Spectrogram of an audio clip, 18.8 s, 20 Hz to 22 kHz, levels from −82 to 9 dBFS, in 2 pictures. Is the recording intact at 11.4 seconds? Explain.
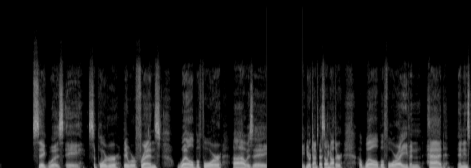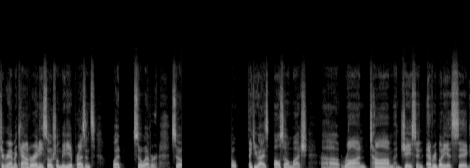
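Yes, the speech runs through 11.4 seconds without any audible fault.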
